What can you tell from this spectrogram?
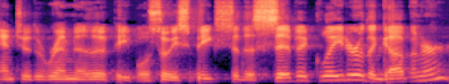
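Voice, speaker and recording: The tone is bright and sharp, and the voice is loud. Its pitch swings very widely. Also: man. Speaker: pastor. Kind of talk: sermon.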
